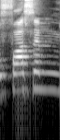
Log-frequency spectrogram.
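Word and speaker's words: fasten: फास्टन your seat बेल्ट।स्टन बोलने की जरूरत नहीं है। टी को हम साइलेंटली बोल सकते हैं।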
